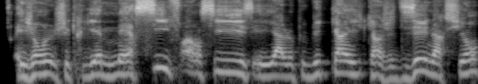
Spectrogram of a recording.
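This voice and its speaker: A man talks at a fairly slow pace. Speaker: MMA coach. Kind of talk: casual chat. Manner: loud; halting, many fillers.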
